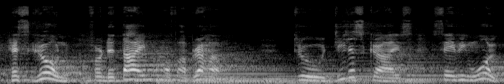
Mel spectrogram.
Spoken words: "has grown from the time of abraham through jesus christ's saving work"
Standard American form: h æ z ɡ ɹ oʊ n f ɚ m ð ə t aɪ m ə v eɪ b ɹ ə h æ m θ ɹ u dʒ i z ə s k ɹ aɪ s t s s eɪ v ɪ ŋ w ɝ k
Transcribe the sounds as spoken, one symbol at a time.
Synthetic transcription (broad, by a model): h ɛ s ɡ ɹ oʊ n f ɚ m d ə t aɪ m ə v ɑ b ɹ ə h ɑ m t ɹ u dʒ i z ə s k ɹ aɪ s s s eɪ v ɪ ŋ w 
